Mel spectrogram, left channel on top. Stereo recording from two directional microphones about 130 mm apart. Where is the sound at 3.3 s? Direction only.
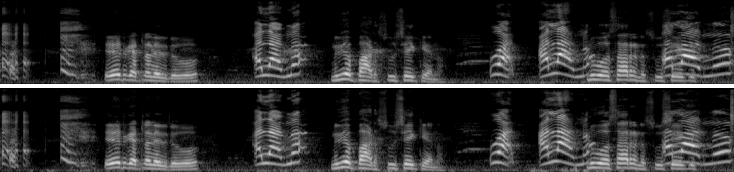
40° right (ahead or behind).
